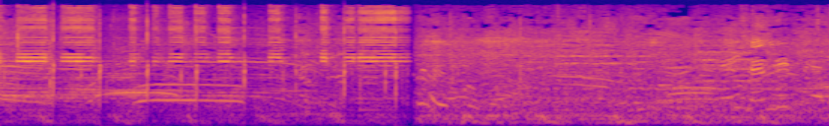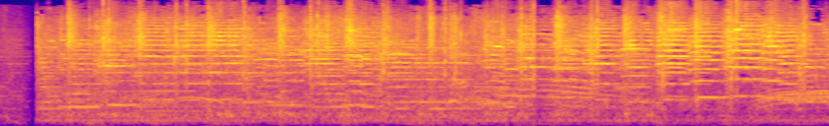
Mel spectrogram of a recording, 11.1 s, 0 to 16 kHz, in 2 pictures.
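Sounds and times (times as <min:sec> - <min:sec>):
crowd voices and shouts: 0:00.0 - 0:11.0
parade music: 0:00.0 - 0:11.0.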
